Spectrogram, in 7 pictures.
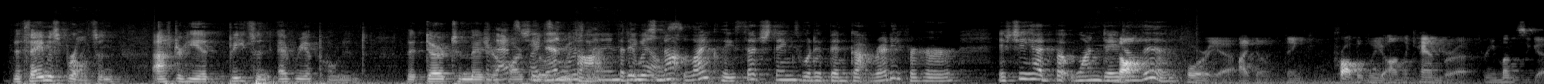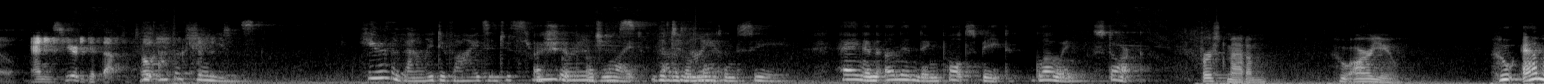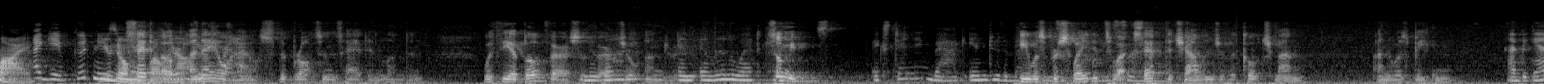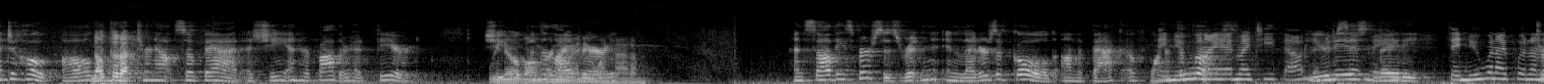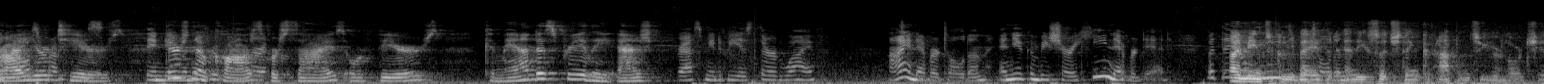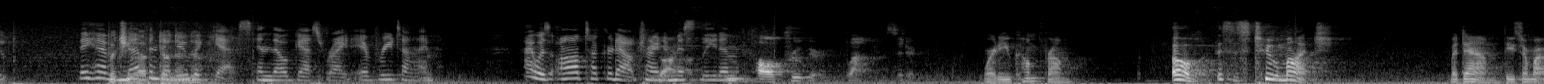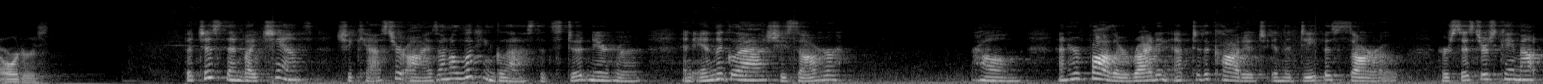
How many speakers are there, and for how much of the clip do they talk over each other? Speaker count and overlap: seven, about 23%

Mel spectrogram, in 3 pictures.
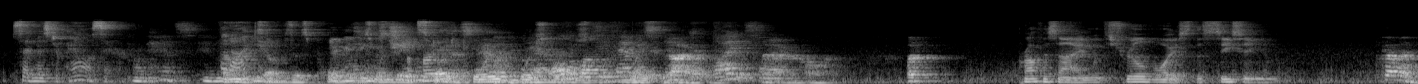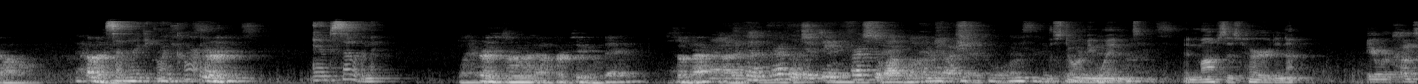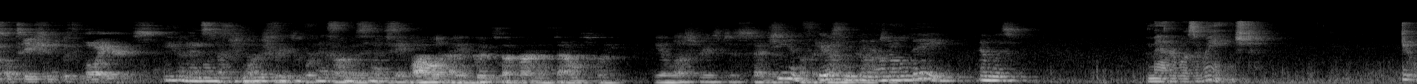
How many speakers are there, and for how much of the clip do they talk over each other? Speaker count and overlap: ten, about 47%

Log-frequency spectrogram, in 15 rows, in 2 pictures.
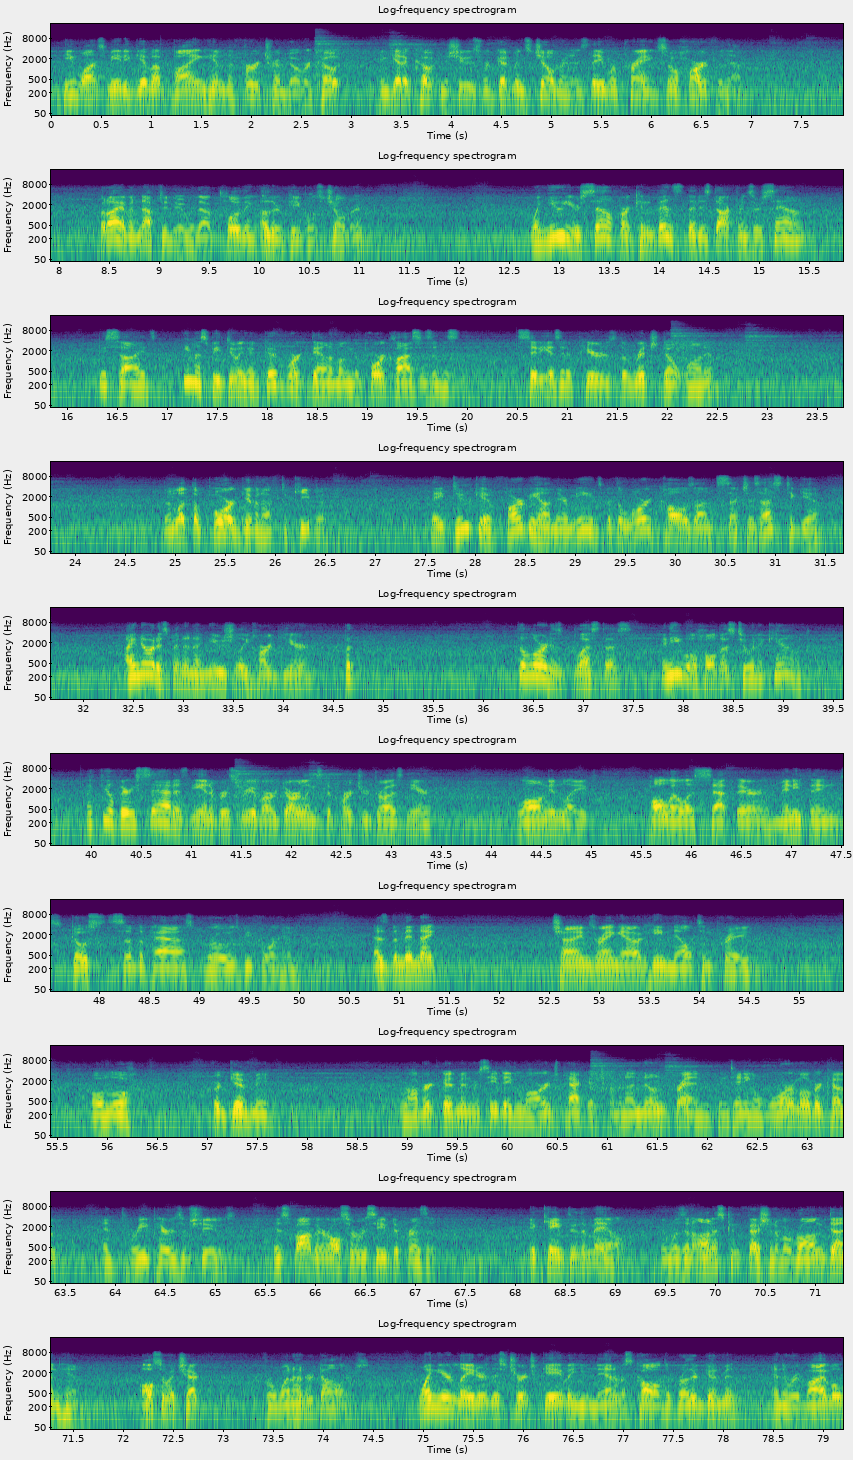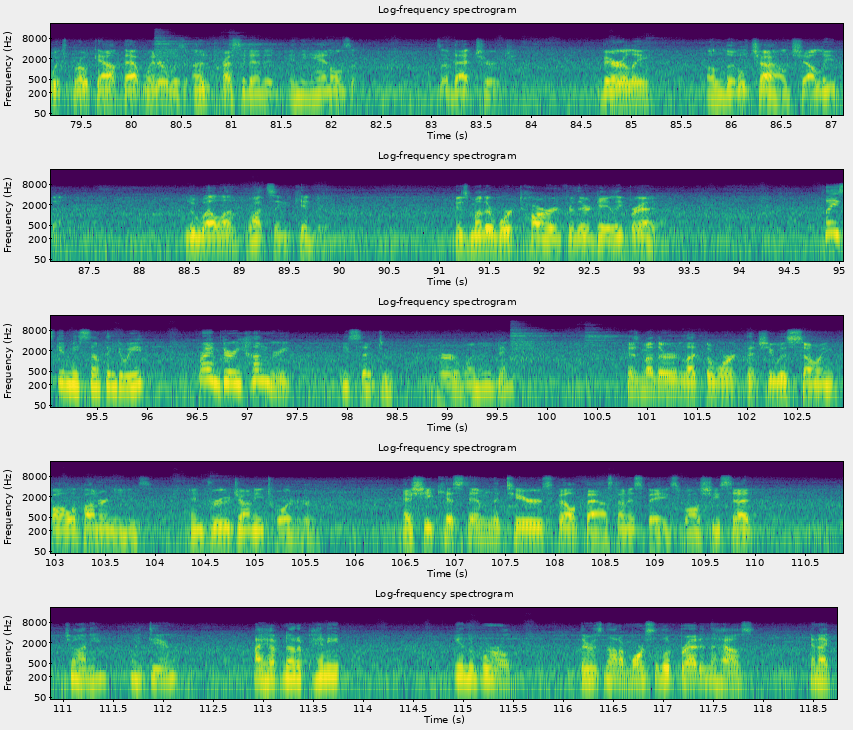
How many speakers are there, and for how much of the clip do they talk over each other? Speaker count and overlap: one, no overlap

